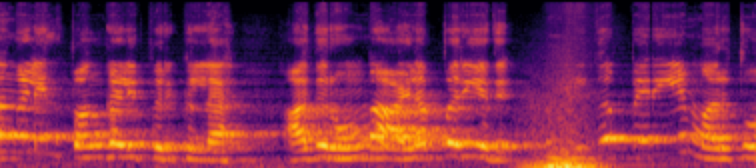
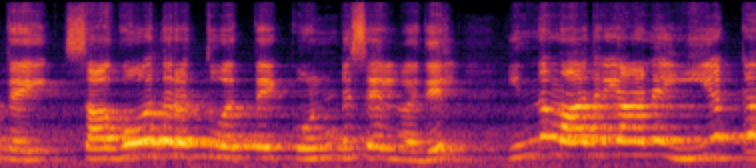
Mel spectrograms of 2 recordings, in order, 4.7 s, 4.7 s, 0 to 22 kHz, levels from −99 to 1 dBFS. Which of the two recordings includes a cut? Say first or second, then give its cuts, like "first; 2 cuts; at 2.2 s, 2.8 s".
first; 1 cut; at 3.4 s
